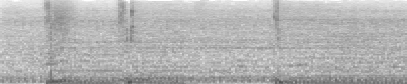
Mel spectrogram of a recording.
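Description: Music with sustained low bass notes that shift every second or so, and a few sharp percussion hits.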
